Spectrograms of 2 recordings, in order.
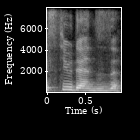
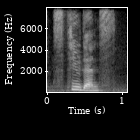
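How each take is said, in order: First: "students" with a forced buzzing z ending; hard-to-say students. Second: "students" ending in an easy hissed ts; natural students. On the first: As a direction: force a voiced z after the t in "students". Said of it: "It's very hard to say students". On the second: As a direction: finish "students" with a simple unvoiced ts. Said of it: "just say it". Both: Shown as a demonstration.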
